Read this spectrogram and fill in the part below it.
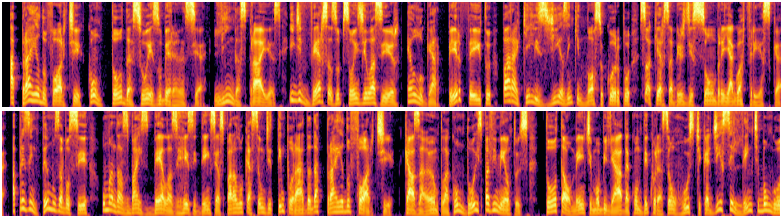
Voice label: Institucional

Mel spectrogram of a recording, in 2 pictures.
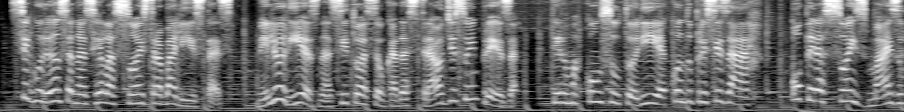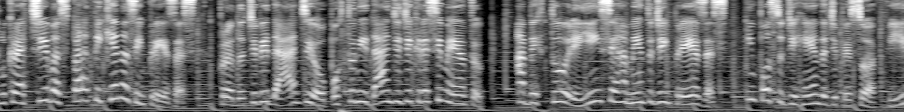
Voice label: Spot Simples Contabilidade

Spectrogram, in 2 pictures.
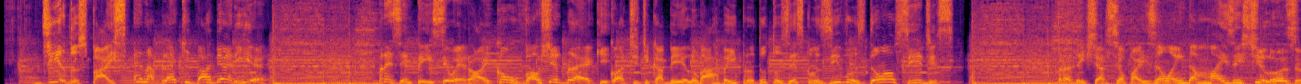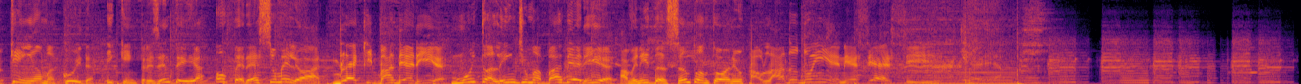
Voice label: Spot Especial; Black Barbearia

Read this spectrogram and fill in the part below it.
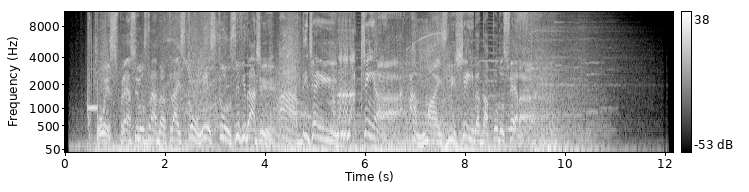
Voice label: Vinheta Falada

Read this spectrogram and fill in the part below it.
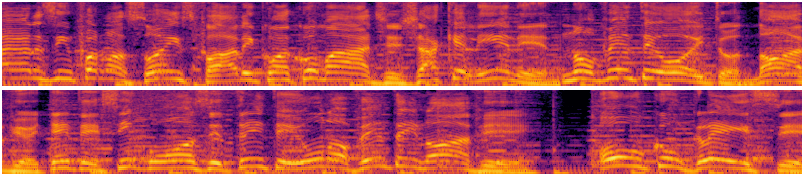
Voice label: spot Festejo Junino; Amorim

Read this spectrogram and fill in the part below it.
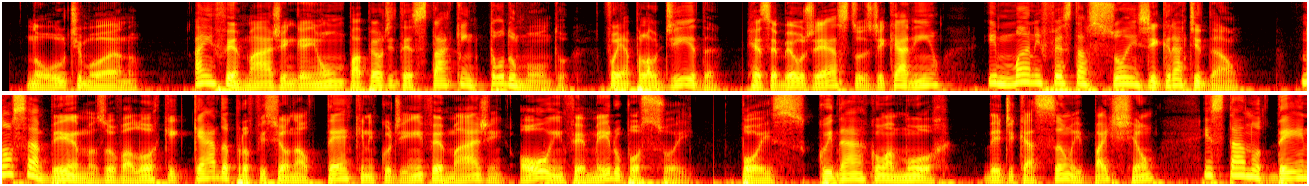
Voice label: Institucional

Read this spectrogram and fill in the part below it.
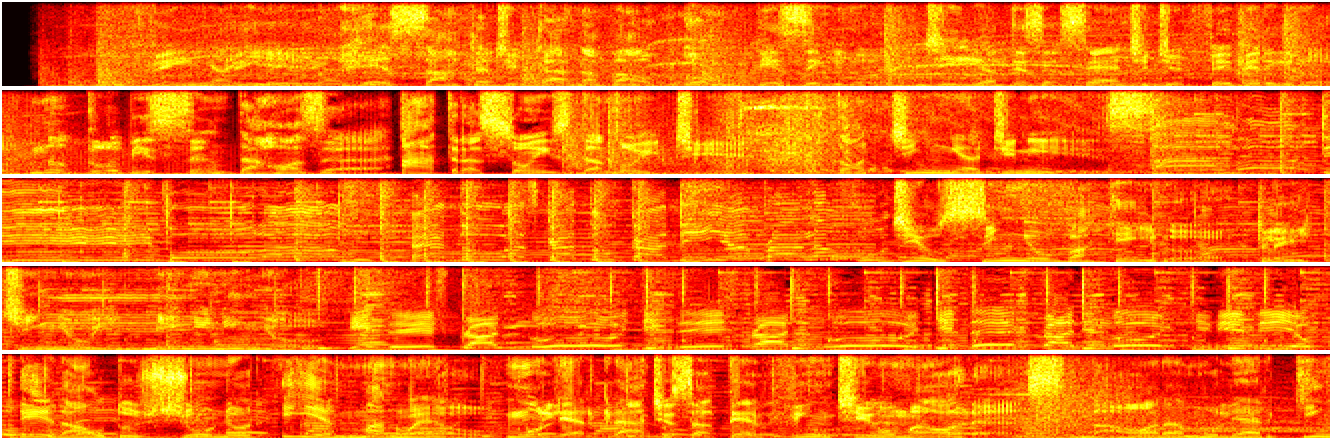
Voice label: Spot Especial; Ressaca de Carnaval

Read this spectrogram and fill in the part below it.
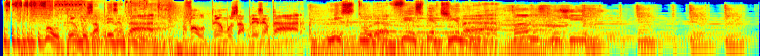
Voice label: Vinheta Falada

